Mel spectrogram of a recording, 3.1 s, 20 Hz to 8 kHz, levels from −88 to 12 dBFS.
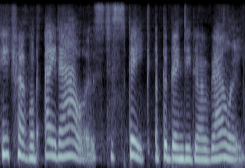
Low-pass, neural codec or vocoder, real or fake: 7.2 kHz; codec, 32 kHz, 1.9 kbps, SNAC; fake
